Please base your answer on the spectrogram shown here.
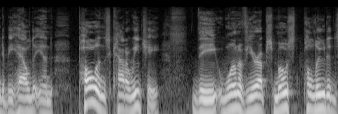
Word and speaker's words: Katowice: And by the way, that's pronounced Katowice. Katowice.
